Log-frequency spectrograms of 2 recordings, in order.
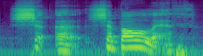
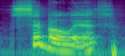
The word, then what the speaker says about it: Shibboleth: If he replied no, they said, "All right, say Shibboleth." If he said Sibboleth, because he could not pronounce the word correctly, they seized him and killed him at the fords of the Jordan.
